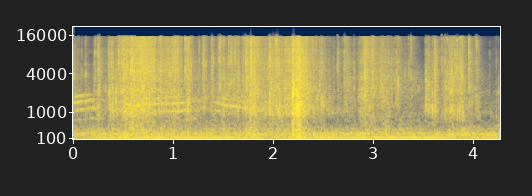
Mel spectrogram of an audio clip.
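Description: Clear plastic packaging crinkling as items are handled and lifted out of a cardboard box, with a sharp crackle about two seconds in.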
